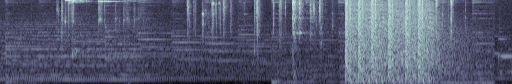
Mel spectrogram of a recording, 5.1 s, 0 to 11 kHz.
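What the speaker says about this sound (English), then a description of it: "Colt Detective Special is that classic .38 special revolver that you've seen in just about every detective movie" Colt Detective Special .38 snub-nose revolver firing in the H3VR game, a few sharp shots with clicks and mechanical clatter, followed by a loud dense rattling burst near the end, all close and without speech.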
